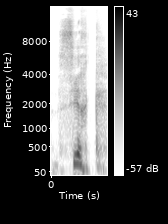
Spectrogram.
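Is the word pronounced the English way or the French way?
French. The word is pronounced the French way.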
